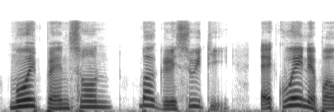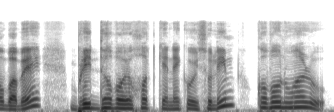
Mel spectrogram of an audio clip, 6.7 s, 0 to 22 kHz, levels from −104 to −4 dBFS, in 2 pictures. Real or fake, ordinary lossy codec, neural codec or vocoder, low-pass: fake; none; vocoder, 22.05 kHz, 80 mel bands, WaveNeXt; 9.9 kHz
